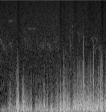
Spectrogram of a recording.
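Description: Wind buffeting an outdoor camera microphone: a steady low rumble, with a few soft knocks about half a second in.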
